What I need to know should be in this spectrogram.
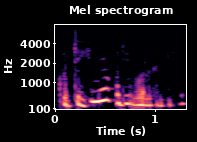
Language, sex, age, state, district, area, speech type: Assamese, female, 60+, Assam, Morigaon, rural, spontaneous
